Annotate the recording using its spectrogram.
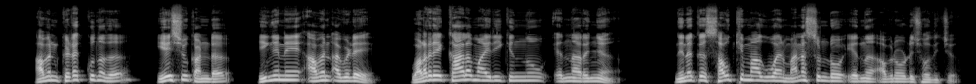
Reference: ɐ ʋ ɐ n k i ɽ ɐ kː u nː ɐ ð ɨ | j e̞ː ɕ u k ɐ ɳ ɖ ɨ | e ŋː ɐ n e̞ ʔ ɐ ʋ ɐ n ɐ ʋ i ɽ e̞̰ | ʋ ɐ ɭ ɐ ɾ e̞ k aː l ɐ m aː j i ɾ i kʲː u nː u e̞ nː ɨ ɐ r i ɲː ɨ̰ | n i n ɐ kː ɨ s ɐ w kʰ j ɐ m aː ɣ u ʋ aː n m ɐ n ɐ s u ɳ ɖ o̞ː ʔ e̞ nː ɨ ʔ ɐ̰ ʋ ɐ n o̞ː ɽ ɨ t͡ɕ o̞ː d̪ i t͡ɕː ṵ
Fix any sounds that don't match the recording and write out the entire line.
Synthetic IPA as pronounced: ɐ ʋ ɐ n k i ɽ ɐ kː u nː ɐ ð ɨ | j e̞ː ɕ u k ɐ ɳ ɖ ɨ | i ŋː ɐ n e̞ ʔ ɐ ʋ ɐ n ɐ ʋ i ɽ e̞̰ | ʋ ɐ ɭ ɐ ɾ e̞ k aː l ɐ m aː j i ɾ i kʲː u nː u e̞ nː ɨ ɐ r i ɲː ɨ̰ | n i n ɐ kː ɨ s ɐ w kʰ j ɐ m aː ɣ u ʋ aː n m ɐ n ɐ s u ɳ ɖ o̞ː ʔ e̞ nː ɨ ʔ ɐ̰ ʋ ɐ n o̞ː ɽ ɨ t͡ɕ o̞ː d̪ i t͡ɕː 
